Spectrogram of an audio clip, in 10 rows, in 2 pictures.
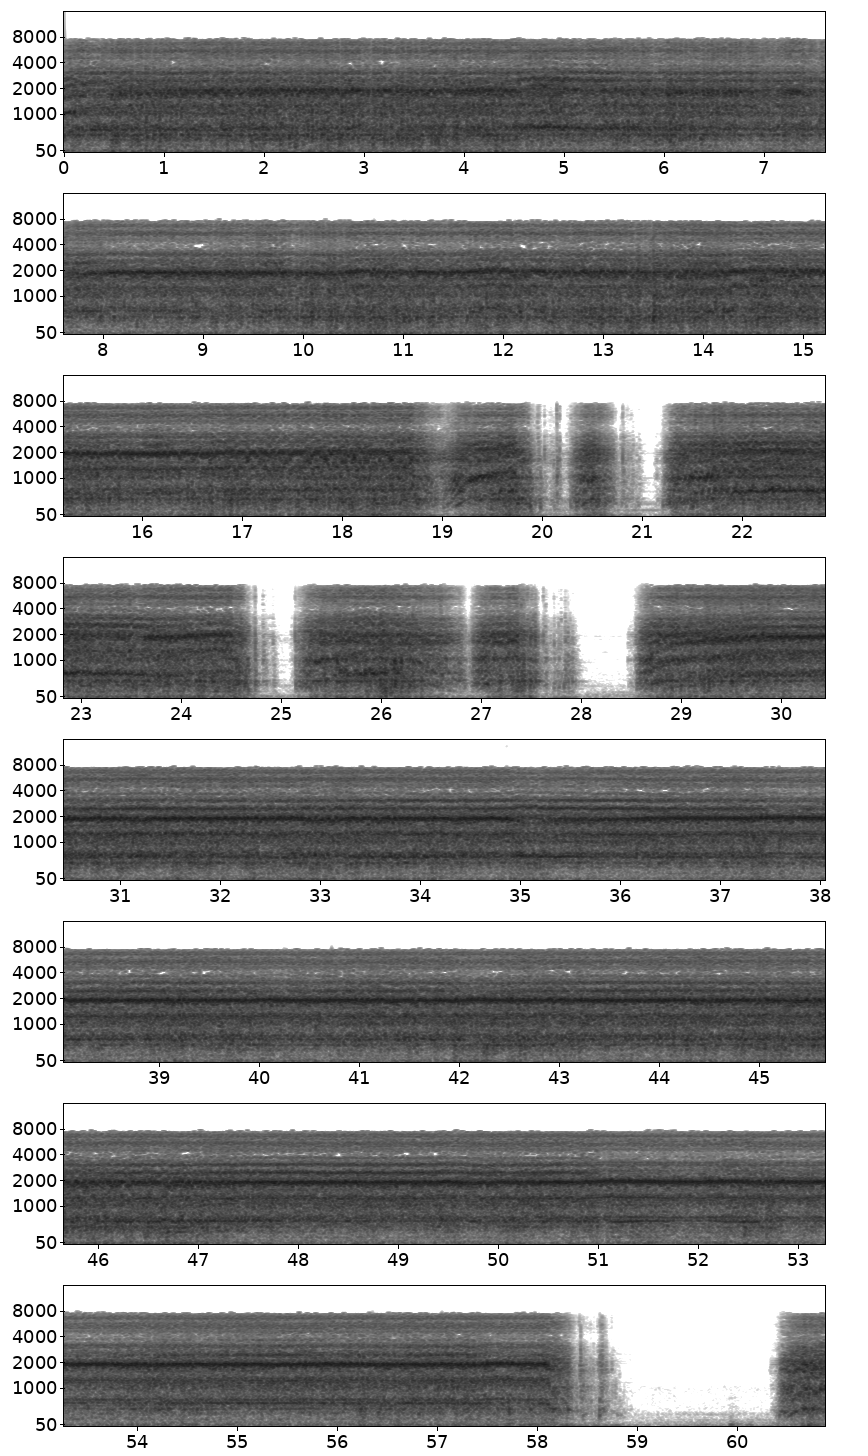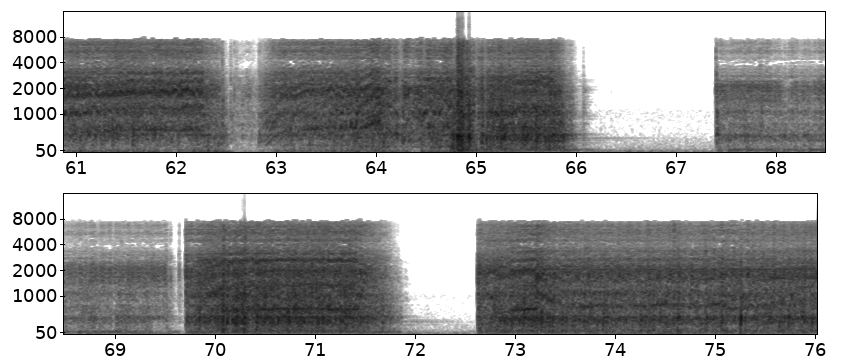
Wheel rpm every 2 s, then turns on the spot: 140, 160, 160, 160, 160, 160, 160, 160, 160, 100, 60, 160, 110, 60, 80, 160, 160, 160, 160, 160, 160, 160, 160, 160, 160, 160, 160, 160, 160, 30, 80, 100, 150, 30, 40, 140, 90, 170.
68-70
